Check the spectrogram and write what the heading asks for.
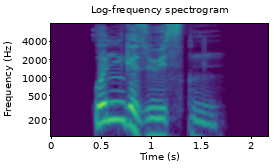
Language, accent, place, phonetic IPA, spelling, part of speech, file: German, Germany, Berlin, [ˈʊnɡəˌzyːstn̩], ungesüßten, adjective, De-ungesüßten.ogg
- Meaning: inflection of ungesüßt: 1. strong genitive masculine/neuter singular 2. weak/mixed genitive/dative all-gender singular 3. strong/weak/mixed accusative masculine singular 4. strong dative plural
